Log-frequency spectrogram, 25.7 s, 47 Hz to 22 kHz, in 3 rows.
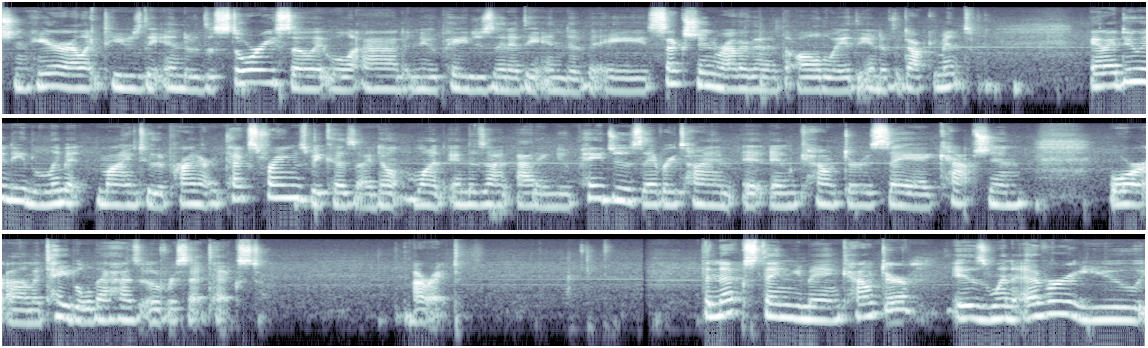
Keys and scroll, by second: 21.6 super+-.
